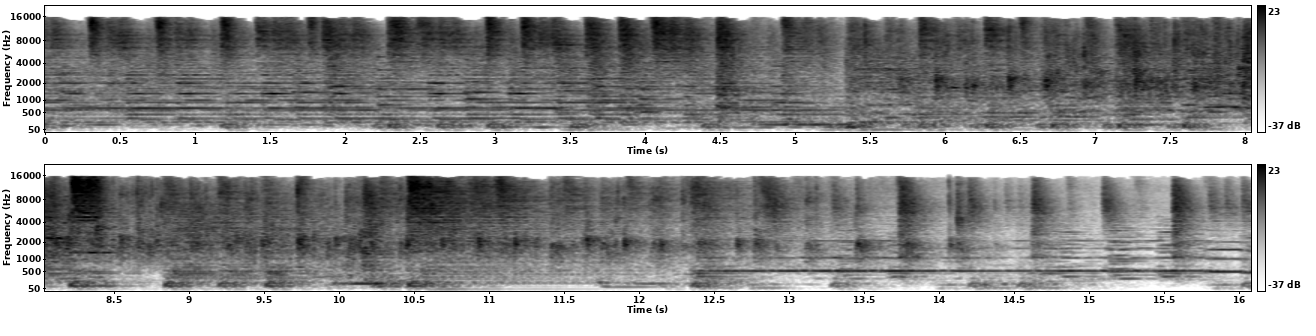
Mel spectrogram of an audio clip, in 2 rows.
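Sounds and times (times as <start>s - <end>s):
double bass: 0.0s - 16.0s
drums: 0.0s - 16.0s
grand piano: 0.0s - 16.0s
jazz band playing: 0.0s - 16.0s.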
